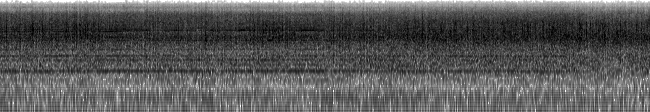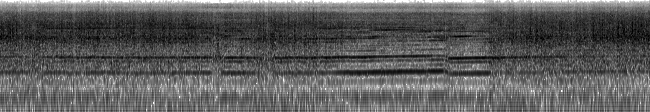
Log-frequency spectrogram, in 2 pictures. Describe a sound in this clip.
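A kart engine buzzes loudly close by, its pitch rising and falling with speed.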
